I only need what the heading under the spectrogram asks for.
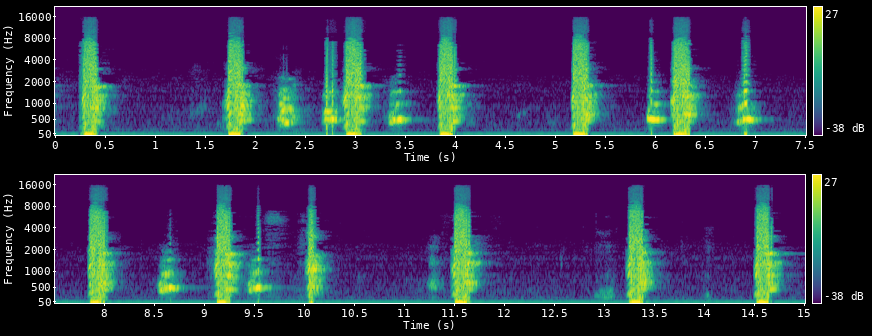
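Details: Domestic Cocker Spaniel barks at online videos, loud clipped barks in uneven clusters of two to four, pausing a second or so between groups, some softer whiny yips among them.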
